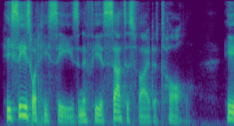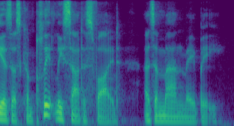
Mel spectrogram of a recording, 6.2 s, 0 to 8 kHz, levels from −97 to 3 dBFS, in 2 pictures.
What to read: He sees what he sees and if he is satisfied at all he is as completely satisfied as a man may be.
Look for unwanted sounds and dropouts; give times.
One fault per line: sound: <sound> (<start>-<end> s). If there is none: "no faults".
no faults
